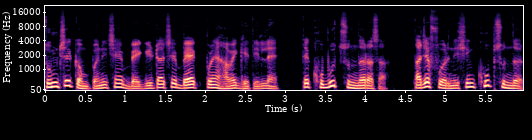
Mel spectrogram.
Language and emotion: Goan Konkani, neutral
